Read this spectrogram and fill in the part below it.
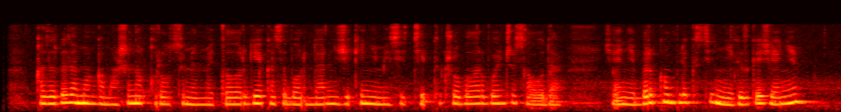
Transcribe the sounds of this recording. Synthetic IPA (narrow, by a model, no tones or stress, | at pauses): qʰɑzɪɾɡʲɪzɑmɑɴʁɑmɑʃinɑqʰʊɾəlˠəsəme̞nme̞t̪olˠorɡʲijakasɪpo̞ɾənd̪ɑɾənʒe̞kʲʰe̞ne̞me̞se̞t̪ʲʰip̚t̪ɪkʒ̥o̞bɑlˠɑɾbo̞jənʃɑsɑ̰lˠṵd̪ɑ | ʒ̥æne̞bɪɾkʰo̞mplʲe̞kst̪enːe̞ɡʲɪzɡʲɪʒæne̞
